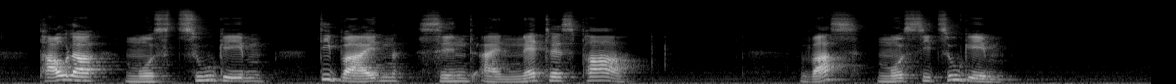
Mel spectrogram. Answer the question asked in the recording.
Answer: dass die beiden ein nettes Paar sind.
